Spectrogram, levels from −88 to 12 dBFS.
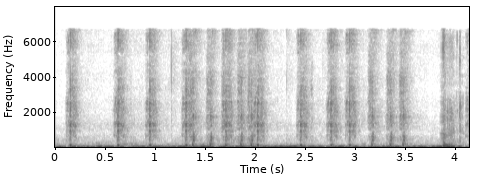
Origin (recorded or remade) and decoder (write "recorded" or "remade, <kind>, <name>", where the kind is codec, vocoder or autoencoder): recorded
